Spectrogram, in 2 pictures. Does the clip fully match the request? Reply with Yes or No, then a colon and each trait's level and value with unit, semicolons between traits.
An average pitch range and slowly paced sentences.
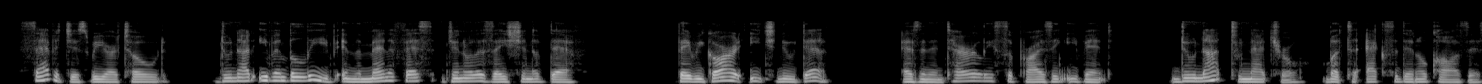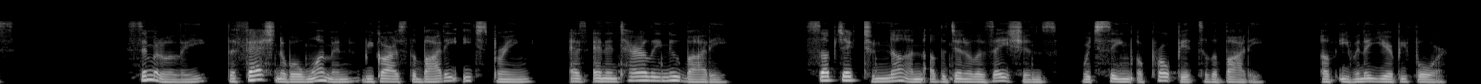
Yes: average, 4.4 semitones; slow, 130 wpm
